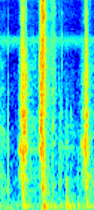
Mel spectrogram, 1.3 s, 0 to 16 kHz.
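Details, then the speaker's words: 2013 Ford Explorer second-row bucket seat whose latch sticks and won't release: handle pulled hard until the latch clicks open; several sharp clicks and clacks as it snaps free; repeated pulls stop it sticking. "Well, the fix for that is to pull really hard on this handle, and you're going to listen for a click."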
